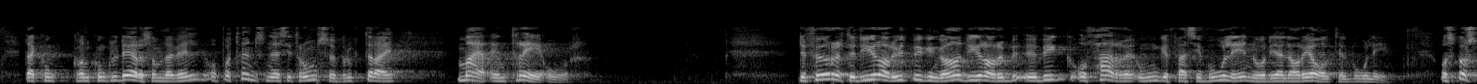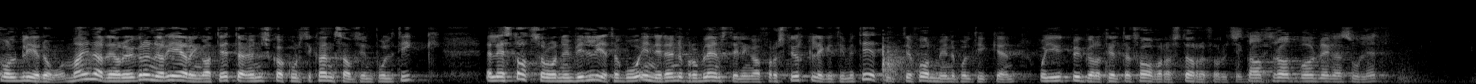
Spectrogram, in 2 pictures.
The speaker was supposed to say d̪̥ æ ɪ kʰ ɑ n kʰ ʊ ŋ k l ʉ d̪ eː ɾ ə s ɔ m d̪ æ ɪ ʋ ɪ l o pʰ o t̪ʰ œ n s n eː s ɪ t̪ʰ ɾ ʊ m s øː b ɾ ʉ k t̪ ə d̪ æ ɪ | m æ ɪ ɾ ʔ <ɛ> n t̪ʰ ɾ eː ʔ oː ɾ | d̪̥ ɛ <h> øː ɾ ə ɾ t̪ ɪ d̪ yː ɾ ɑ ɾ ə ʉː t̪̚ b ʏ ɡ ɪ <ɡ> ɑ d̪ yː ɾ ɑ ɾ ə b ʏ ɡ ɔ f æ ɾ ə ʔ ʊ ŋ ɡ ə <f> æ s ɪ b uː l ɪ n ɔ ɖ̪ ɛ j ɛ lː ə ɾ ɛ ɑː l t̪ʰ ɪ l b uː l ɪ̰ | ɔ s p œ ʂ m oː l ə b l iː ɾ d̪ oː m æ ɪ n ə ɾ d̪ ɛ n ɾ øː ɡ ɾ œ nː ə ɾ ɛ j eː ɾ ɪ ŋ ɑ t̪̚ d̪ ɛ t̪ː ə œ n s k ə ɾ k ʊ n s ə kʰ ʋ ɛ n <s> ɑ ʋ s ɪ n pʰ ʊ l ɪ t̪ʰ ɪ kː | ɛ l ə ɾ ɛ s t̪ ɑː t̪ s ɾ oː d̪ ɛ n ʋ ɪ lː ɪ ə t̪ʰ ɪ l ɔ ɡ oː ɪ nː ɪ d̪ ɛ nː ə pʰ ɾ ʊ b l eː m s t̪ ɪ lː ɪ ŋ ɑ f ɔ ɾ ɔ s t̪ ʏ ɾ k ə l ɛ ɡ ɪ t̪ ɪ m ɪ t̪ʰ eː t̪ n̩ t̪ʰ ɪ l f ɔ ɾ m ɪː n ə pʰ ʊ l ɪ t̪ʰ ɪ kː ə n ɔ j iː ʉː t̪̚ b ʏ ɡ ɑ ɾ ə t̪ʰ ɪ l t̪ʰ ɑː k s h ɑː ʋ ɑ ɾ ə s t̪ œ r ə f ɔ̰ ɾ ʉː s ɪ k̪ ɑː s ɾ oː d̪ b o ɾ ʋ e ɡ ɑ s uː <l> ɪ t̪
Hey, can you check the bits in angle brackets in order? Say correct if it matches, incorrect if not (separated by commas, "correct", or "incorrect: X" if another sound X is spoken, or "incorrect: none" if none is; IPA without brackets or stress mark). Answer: correct, incorrect: f, incorrect: ŋ, correct, correct, correct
